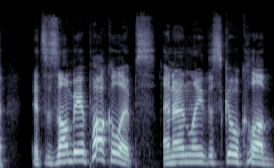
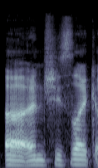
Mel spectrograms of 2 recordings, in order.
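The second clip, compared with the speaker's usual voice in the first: ordinary talk, nothing marked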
